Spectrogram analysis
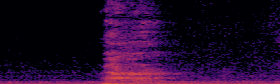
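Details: Patient with ALS gives a single short, soft, poorly forceful cough burst; weak cough with reduced airway protection.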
